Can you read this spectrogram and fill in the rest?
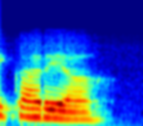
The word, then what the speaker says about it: Ikaria: In Greek, we say Ikaria.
